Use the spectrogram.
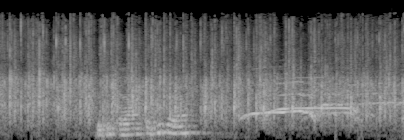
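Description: A church congregation applauds and cheers to acclaim God, a steady broadband clatter of clapping running throughout, with voices and a sung or spoken line rising over it midway.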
